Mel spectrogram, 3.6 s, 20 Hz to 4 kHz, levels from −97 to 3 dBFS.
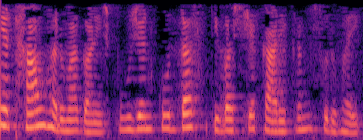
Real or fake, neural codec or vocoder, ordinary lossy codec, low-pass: real; none; AAC, 24 kbps; 3.6 kHz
